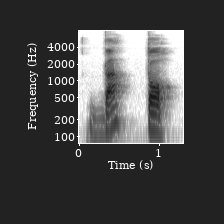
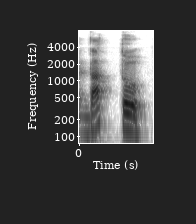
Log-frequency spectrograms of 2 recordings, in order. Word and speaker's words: Dató: Dató. As duas são abertas. Dató. Não é datô, porque não tem acento. Não tendo acento, é aberto.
